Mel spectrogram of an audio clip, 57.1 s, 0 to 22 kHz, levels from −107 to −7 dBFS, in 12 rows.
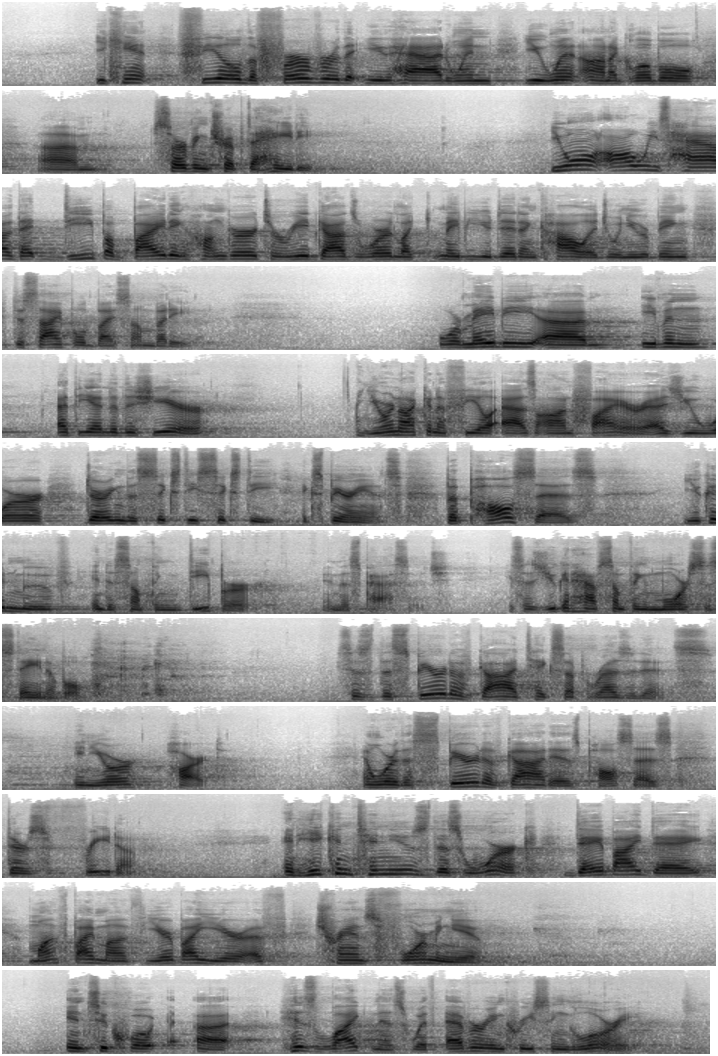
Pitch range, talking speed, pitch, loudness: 125-165 Hz, 145 wpm, 140 Hz, -19 LUFS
